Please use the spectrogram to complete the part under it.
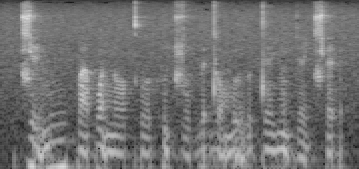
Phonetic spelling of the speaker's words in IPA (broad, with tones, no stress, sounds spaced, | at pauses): t͡ɕ ḛ˦˨ ɪ̯ n u˦ p ä˨ p ɔ̰˦˨ n ɔ˨ kʰ o˨ h ṵ˦˨ t͡ɕ o˨ b ɛ˦ ʔ d ɔ̰˦˨ m o̰˦˨ ʊ̯ w ʊ˦ ʔ t ɛ˦ j ũ˦˨ k ɛ˨ t͡ɕʰ ɛ˦ ʔ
